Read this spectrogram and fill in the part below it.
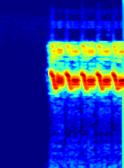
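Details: Canary long song for tutoring young birds: after brief silence, a short rolling trill of evenly repeated whistled notes, about six per half second.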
